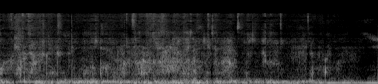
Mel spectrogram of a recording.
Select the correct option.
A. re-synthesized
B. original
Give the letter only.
A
